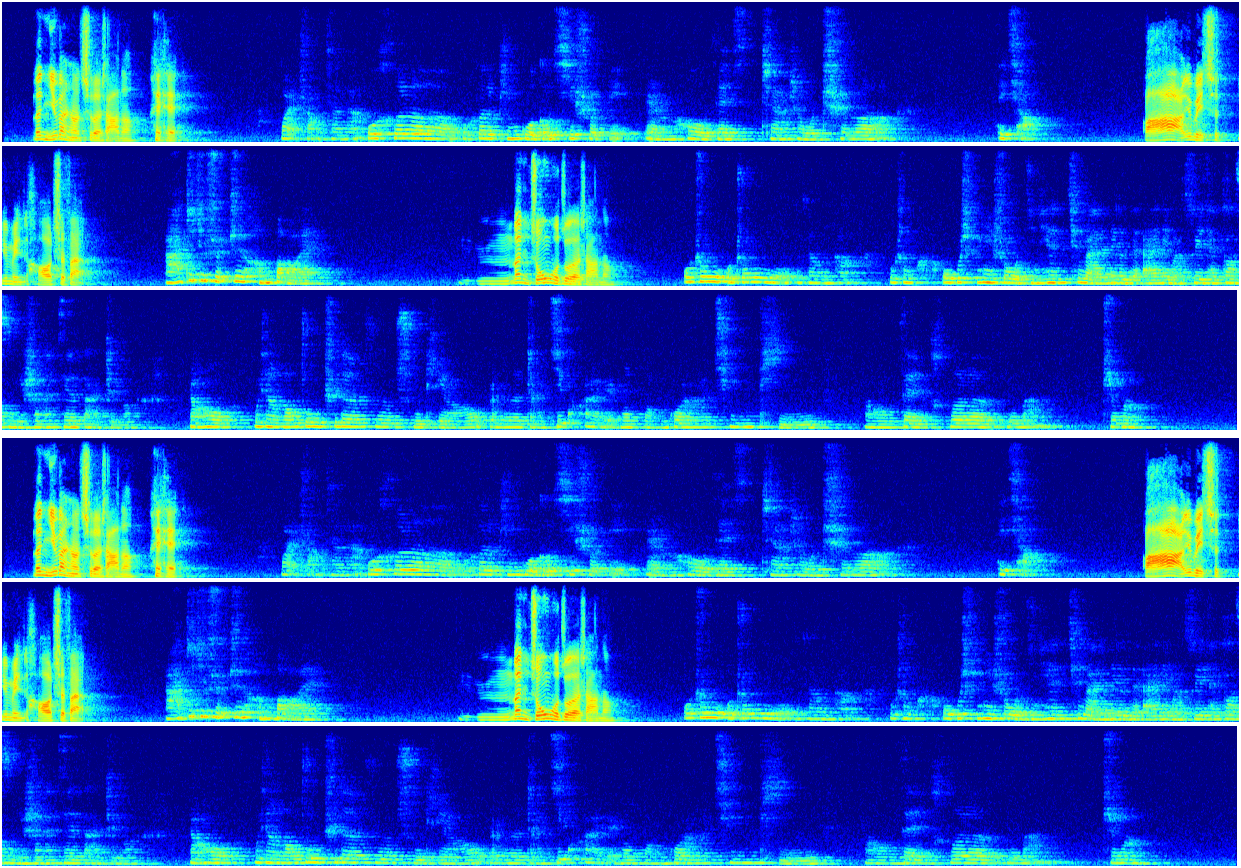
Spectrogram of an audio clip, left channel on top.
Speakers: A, on the right; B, on the left.
A: 那你晚上吃了啥呢？嘿嘿。
B: 晚上，我想想看，我喝了我喝了苹果枸杞水，然后再加上我吃了黑巧
A: 啊，又没吃，又没好好吃饭。
B: 啊，这就是这很饱哎。
A: 嗯，那你中午做的啥呢？
B: 我中午我中午我想想看，我中午我不是跟你说我今天去买了那个 The Alley 嘛，所以才告诉你说它今天打折。然后我想想看，我中午吃的是薯条，然后呢炸鸡块，然后黄瓜、青提，然后再喝了一碗芝麻，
